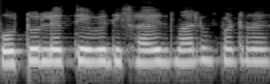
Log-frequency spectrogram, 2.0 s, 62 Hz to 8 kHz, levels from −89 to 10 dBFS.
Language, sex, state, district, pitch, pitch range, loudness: Hindi, female, Uttar Pradesh, Deoria, 230 Hz, 220-235 Hz, -12 LUFS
